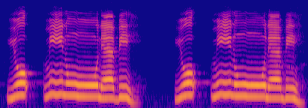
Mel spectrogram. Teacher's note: نون پیش واو نو، یہاں پہ واو مد ہے تو اس کو 2 سیکنڈ تک لمبا کریں گے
